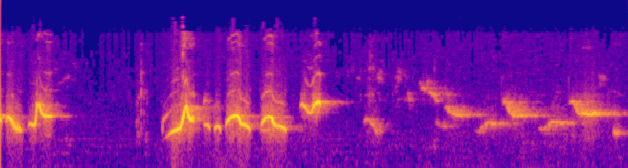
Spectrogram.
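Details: Lure song of a white-rumped shama, Medan type, meant to set other birds singing: loud looping whistles in a quick series, then softer descending and rising whistled notes spaced out.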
